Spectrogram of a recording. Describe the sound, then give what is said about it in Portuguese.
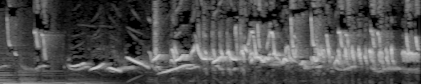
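Many small birds chirp and twitter at once as their flocks gradually arrive and gather, a dense, busy chorus of high tweets and short whistles that builds quickly after a brief low rumble at the start and keeps going steadily. “Aos poucos, os bandos foram chegando.”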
